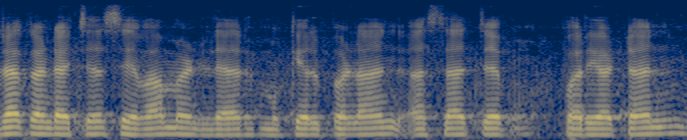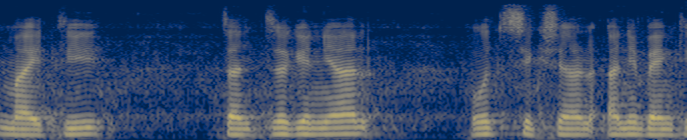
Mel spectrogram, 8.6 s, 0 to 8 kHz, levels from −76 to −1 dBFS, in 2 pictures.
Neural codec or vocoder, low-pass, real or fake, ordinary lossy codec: codec, 16 kHz, 4.8 kbps, FACodec; 7.2 kHz; fake; none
